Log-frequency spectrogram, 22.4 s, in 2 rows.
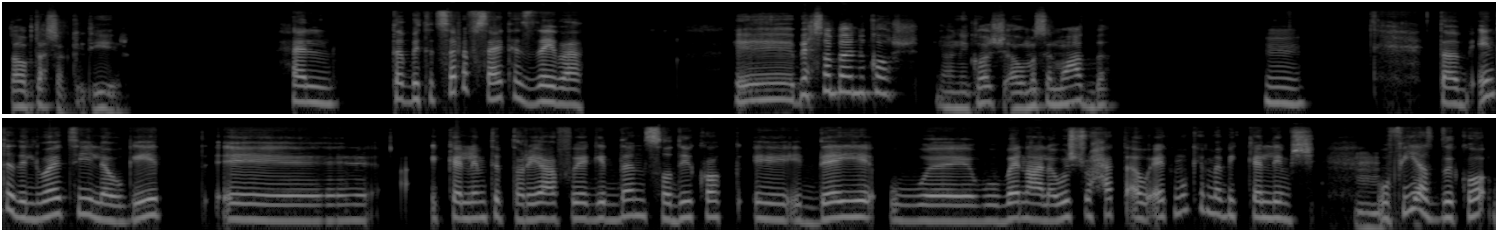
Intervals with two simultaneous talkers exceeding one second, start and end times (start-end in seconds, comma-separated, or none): none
